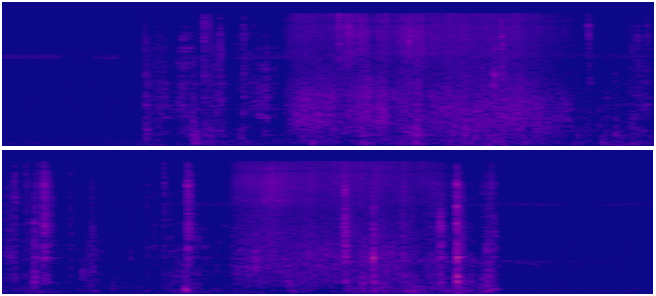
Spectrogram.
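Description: Footsteps rustle through dry undergrowth.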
